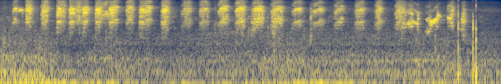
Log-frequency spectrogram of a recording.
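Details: A budgie among playful, squabbling pet parakeets calls a long, insistent series of loud high chirps, about five per second and evenly spaced, ending in a few scratchy warbled notes.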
